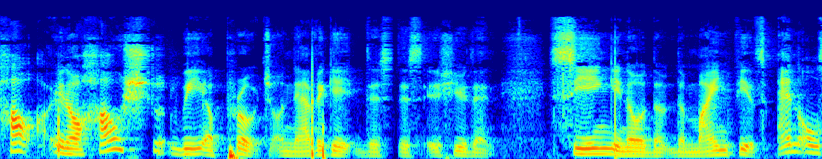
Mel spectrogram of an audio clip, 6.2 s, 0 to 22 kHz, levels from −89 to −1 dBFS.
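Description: First up is a loud pop at 0.43–0.46 s, sitting roughly 15 dB above the speech. Another pair lands close together at 2.34–2.44 s, then a single one at 4.61 s, both around 20 dB up. Each is a sharp thump riding on top while the speech keeps going underneath. That's most likely a voltage spike from a plug, switch, static or driver glitch getting into the chain and ringing briefly as it passes through.

The other problem is AAC frame loss with concealment, in a stream that's likely low-delay AAC at around 64 kbps, with its short frames showing only light roughness. At 1.05–1.29 s about 130 ms goes missing in bits scattered over 200 ms, the longest gap around 50 ms, so you get a smeared, phasey stretch. Then 90 ms at 2.89–3.02 s and 50 ms at 5.46–5.55 s each come through as a brief noisy blur, where the decoder is papering over the holes with guesses built from the last good spectrum.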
